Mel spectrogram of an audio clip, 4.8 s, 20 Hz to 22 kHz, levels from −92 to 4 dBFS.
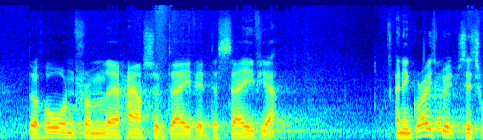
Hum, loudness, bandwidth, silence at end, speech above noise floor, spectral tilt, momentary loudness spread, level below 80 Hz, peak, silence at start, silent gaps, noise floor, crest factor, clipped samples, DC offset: none; -25 LUFS; 19 kHz; 0 s; 27 dB; -6.5 dB/octave; 6 LU; -62 dBFS; -8 dBFS; 0 s; none; -51 dBFS; 18 dB; under 0.1%; under 0.1%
